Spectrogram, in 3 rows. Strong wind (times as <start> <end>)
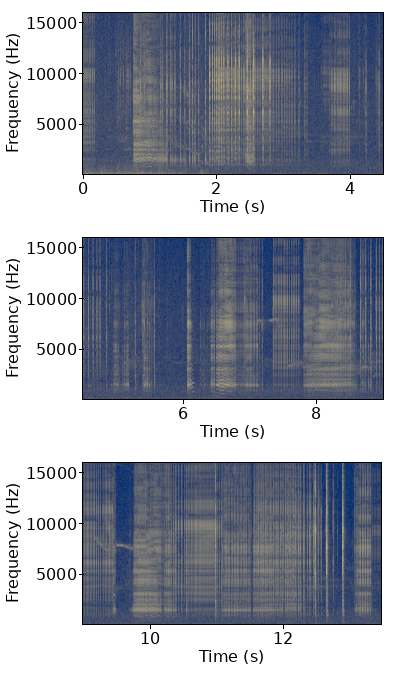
0.0 6.4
